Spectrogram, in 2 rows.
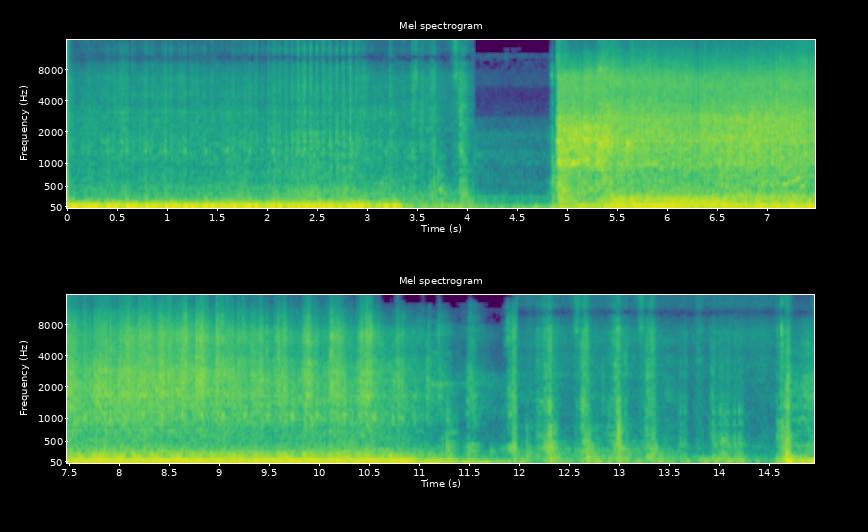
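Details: Austin Mini 850 pickup, barn find stored 30 years, fed from a fuel drip bottle after starter switch wiring repair: cranks briefly, catches and settles into a steady low idle with even beat; runs fine.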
